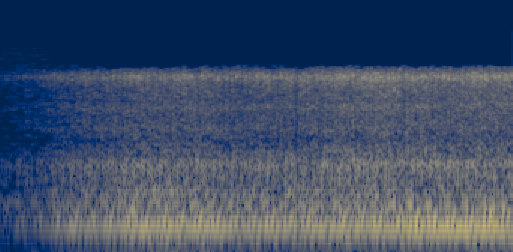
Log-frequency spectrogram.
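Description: Aircraft engines rumble as planes taxi out of a secret hangar for takeoff, led by a black and silver plane; a deep steady drone swells during the first second and then holds loud and even, with no voices.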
